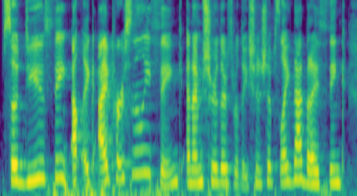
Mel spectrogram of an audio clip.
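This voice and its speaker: A woman's voice: a little high, normal speed. A young adult woman chatting casually as a podcast co-host, saying "like" often and laughing easily. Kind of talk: casual chat.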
